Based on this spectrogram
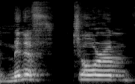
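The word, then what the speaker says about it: Munitorum: by Games Workshop via the balance update the minum field manual that's how you say it and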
